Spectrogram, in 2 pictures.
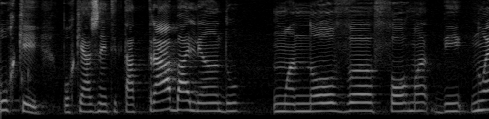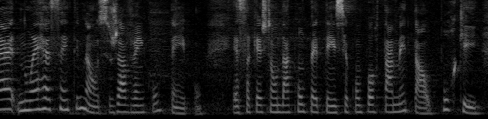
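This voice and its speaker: At a very slow pace, a woman speaks in a dark, mellow tone that is somewhat breathy. Her medium pitch shows ordinary variation. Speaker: HR professional and entrepreneur. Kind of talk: interview. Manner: slow, measured.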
